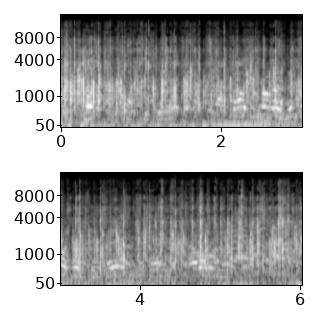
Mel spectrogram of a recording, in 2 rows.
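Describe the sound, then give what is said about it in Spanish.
A crowd applauds steadily for several seconds at the doors of the Mercamadrid wholesale market in Madrid at the end of the king's three-hour visit, applause exchanged between the king and the market's staff and clients, a dense patter of many hands with voices calling and chattering throughout. “3 horas de recorrido que terminaban a las puertas con un aplauso que el rey ha querido devolver a todo el personal y clientes del gran mercado mayorista.”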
